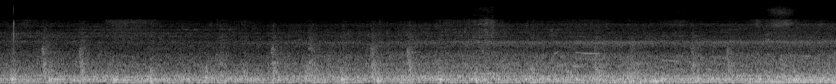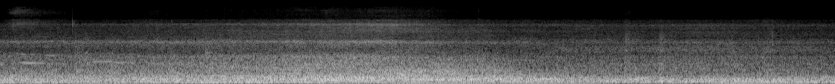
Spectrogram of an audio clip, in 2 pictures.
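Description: Blue Pullman passenger train rolling along the platform, its wheels clicking over rail joints with faint wheel squeal. The running noise grows louder in the second half.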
